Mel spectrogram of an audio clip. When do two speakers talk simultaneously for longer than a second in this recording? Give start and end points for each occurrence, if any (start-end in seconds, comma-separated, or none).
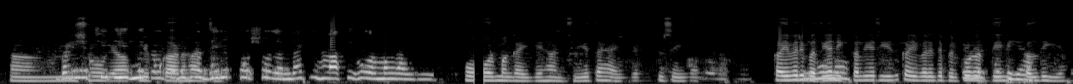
0.6-2.2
